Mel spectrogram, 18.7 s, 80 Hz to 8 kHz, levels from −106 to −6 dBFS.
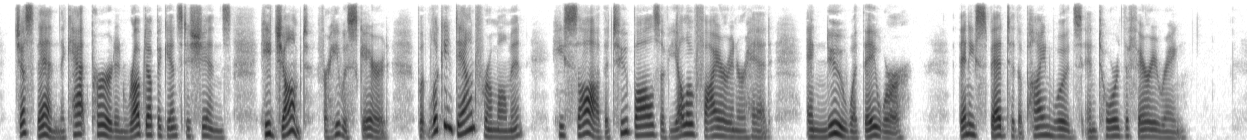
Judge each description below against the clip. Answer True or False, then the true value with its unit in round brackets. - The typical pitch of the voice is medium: True (165 Hz)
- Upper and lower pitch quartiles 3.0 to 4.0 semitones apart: False (5.4 semitones)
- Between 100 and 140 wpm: False (165 wpm)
